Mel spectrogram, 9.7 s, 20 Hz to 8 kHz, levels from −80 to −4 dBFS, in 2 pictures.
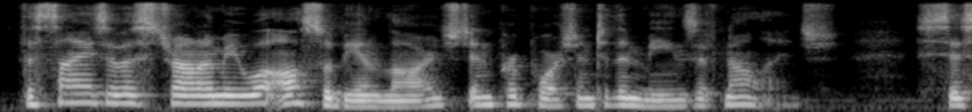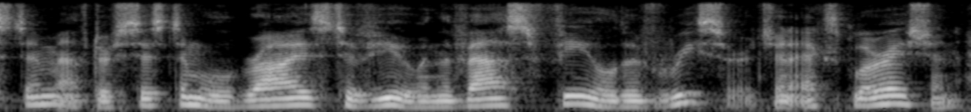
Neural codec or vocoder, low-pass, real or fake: none; 7.2 kHz; real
